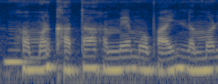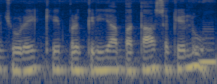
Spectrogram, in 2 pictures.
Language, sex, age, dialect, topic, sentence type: Maithili, female, 18-24, Angika, banking, question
